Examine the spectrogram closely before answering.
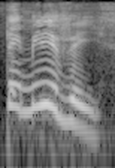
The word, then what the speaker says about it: temíveis: Já temíveis, ela não é proparoxítona, pessoal, ela é uma paroxítona, porque o acento está na penúltima sílaba, no mi.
